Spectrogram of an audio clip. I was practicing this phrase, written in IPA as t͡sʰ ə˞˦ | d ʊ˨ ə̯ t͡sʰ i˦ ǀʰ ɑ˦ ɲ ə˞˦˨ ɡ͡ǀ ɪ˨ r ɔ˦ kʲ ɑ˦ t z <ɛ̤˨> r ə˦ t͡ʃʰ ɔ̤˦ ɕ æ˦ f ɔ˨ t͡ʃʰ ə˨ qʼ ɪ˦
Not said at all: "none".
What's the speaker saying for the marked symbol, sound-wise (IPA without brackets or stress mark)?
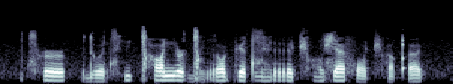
ɛ̤˦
